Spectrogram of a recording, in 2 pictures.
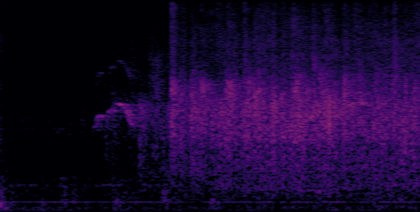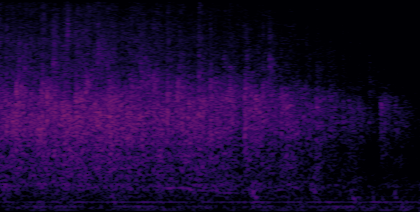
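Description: Faint audience applause that starts about a second in, swells, then fades away near the end.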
